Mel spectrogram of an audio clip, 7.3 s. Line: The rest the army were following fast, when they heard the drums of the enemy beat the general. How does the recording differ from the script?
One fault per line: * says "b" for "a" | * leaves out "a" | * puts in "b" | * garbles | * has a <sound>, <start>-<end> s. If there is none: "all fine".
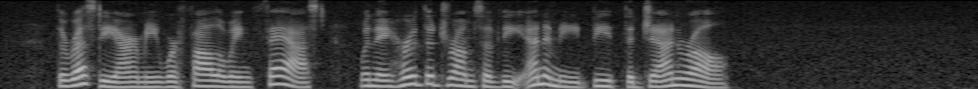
all fine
